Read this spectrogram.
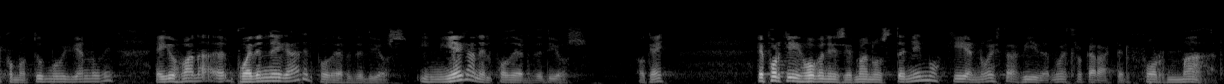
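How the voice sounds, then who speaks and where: Husky-voiced man preaching with emphasis. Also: medium pitch, highs cut off. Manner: emphatic, rhetorical questions, checks with "ok?". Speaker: pastor. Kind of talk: Bible study sermon.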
